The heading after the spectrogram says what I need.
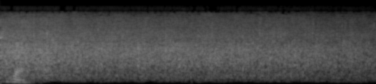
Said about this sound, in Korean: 할렐루야 우리 하나님께 큰 박수 올려 돌리십시다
